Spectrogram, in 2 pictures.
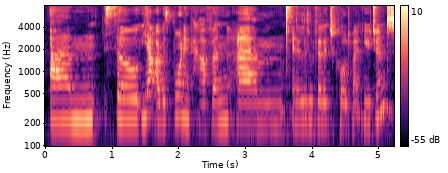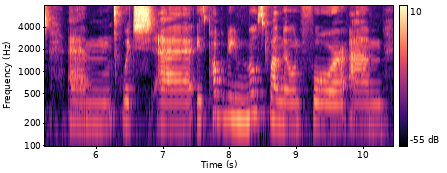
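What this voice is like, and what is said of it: Irish accent from Cavan. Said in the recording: “that's not an English accent. you're from Cavan”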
